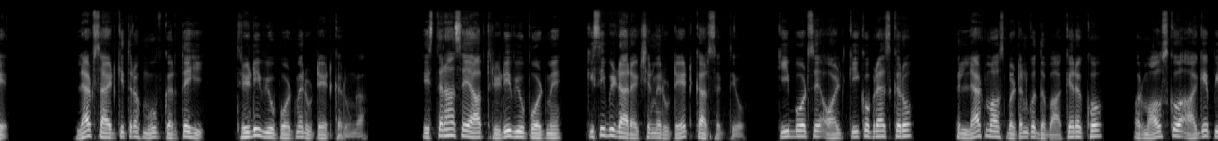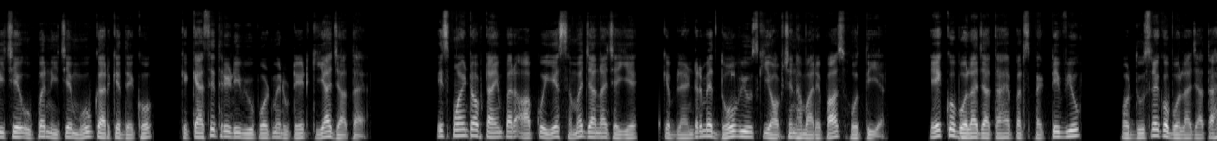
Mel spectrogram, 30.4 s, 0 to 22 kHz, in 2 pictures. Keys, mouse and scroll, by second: 12.6 alt+click, 23.2-24.1 scroll up 1, 24.1 scroll, 24.3 alt+shift+click.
